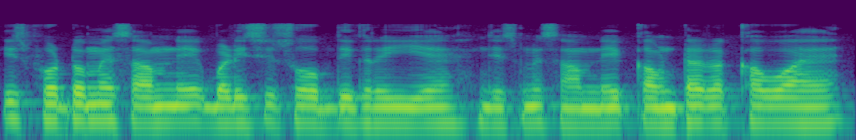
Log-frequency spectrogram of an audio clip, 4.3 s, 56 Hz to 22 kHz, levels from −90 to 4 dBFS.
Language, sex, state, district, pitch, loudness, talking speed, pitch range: Hindi, male, Uttar Pradesh, Saharanpur, 115 Hz, -17 LUFS, 250 wpm, 115-120 Hz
